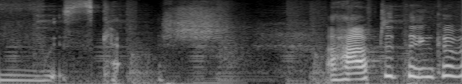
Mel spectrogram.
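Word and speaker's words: Whiscash: It took me like five seconds of brain power to be like wish cash. I have to think of it always as it rhymes with this because even though it's supposed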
